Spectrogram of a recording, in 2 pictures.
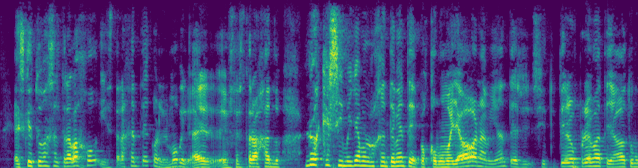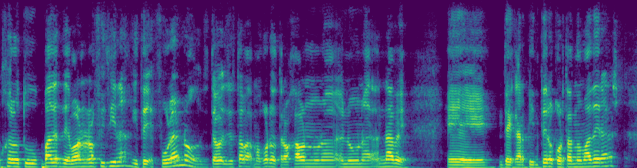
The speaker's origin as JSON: {"language": "Spanish", "region": "Castilla-La Mancha", "country": "Spain", "said": "ya soy manchego"}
